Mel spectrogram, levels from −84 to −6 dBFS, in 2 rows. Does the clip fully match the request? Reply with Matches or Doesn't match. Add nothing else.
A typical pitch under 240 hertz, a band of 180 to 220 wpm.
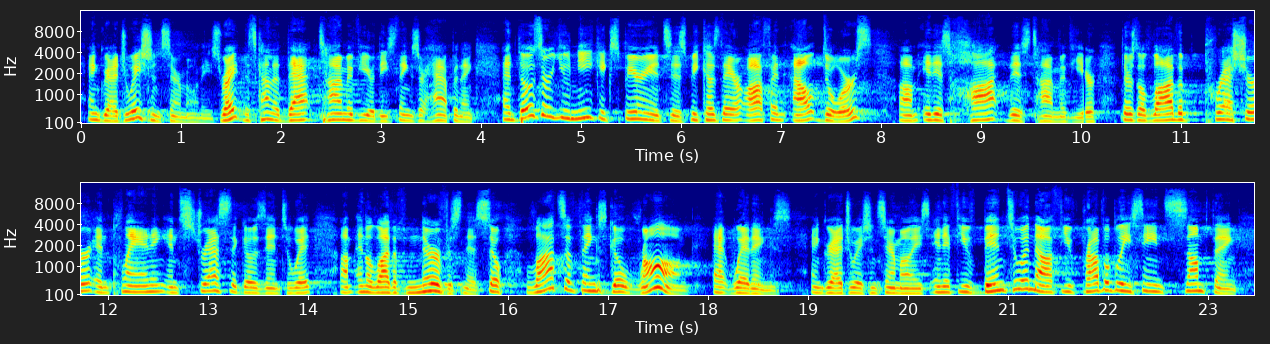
Matches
